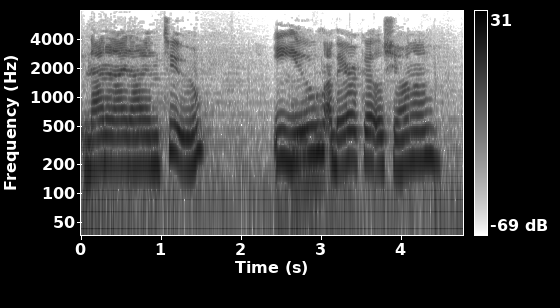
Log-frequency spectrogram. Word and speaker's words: Oceania: EU, America, Oceania. Oceania? Or Oceania? I don't know how you pronounce that. Asia. It's Oceania.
